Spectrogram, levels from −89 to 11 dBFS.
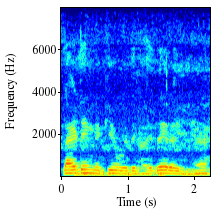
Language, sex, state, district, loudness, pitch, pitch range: Hindi, male, Haryana, Rohtak, -16 LUFS, 145 Hz, 135-155 Hz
